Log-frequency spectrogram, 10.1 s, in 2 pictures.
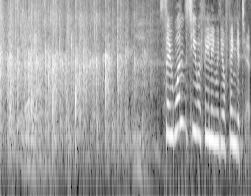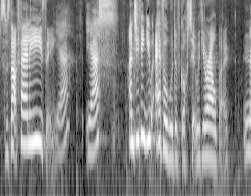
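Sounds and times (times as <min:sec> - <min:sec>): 
small audience applause: 0:00.0 - 0:03.2
speech: 0:03.3 - 0:10.0.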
